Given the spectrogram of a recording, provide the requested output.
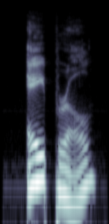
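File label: "april", English, male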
